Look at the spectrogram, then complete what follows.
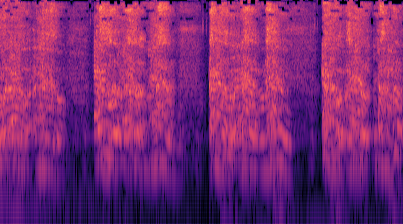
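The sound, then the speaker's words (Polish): Coughing in four long, rough, voiced bursts of roughly equal length, each separated by a brief gap and fairly loud. “Tymczasem ja próbuję znaleźć coś, co opisałam sobie jako kaszel.”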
